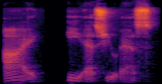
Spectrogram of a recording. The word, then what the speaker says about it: Iesu: of the original spelling, I-E-S-U-S, in the Geneva Bible, and the original spelling in the Greek of iota, eta, sigma, omicron, upsilon, sigma. And that name should be pronounced Iesu.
